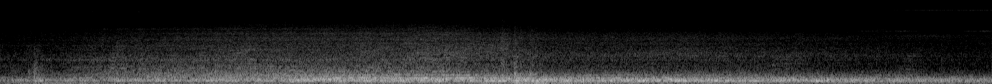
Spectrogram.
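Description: Trains rumble on the rails at a railway station in Baden, a steady low mechanical drone that swells slightly after the first few seconds and then holds evenly loud.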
